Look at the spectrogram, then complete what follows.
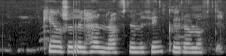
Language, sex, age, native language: Icelandic, female, 12, Icelandic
